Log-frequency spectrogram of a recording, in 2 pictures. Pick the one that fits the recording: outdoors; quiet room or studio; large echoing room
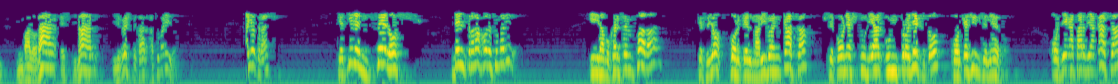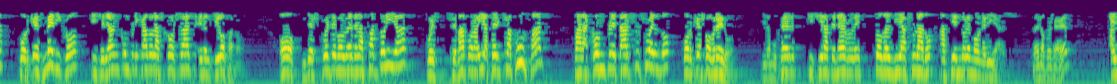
large echoing room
